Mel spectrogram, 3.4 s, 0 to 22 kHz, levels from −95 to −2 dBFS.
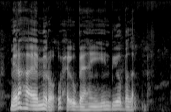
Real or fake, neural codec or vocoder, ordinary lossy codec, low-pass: real; none; none; none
